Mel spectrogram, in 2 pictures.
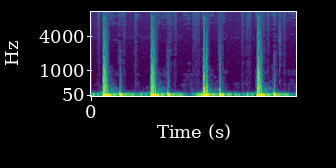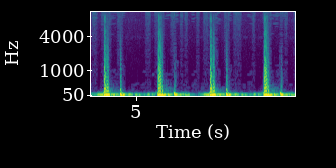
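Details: Normal heart sounds auscultated at the mitral area: steady paired lub-dub sounds about 57 beats per minute with a low background hum.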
